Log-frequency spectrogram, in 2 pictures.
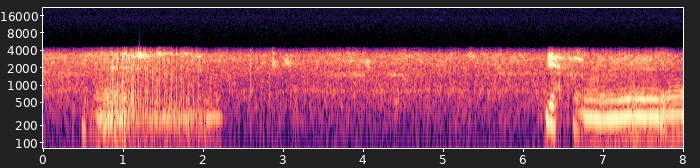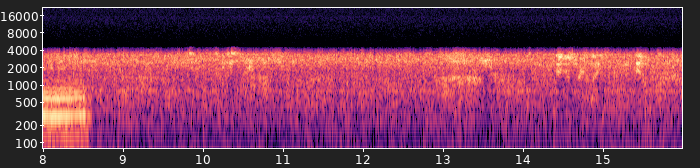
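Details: Bulldog sleeping on a couch: two rough, fluttering snorts of a few seconds each, the second with a buzzing tonal edge, then quiet; snoring.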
